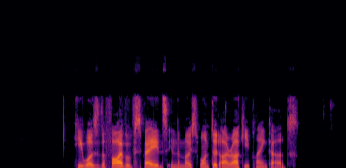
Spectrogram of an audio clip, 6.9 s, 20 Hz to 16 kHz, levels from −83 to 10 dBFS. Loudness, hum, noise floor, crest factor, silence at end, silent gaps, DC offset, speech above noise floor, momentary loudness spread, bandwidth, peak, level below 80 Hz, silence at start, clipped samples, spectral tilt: -23 LUFS; none; -84 dBFS; 24 dB; 1 s; none; under 0.1%; 60 dB; 13 LU; 10 kHz; -2 dBFS; -66 dBFS; 1.5 s; under 0.1%; -4 dB/octave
